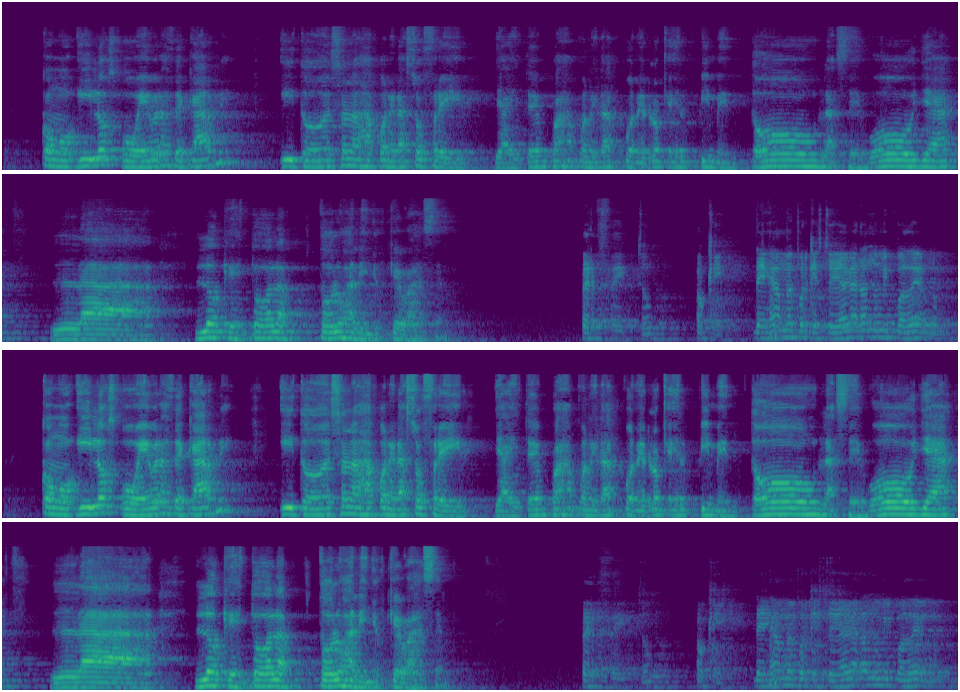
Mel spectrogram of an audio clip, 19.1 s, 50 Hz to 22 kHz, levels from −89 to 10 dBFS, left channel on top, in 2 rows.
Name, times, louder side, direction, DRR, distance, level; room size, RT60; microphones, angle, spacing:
voice 1, 0.4-2.3 2.8-4.7 4.9-9.6 10.0-11.2 11.5-14.0, right 4 dB, 65° right, 0.7 m, -29 dB
voice 2, 15.4-16.1 16.5-16.8 17.1-18.9, left 3 dB, 80° left, 2.5 m, -41 dB
23.0 x 15.5 x 8.0 m
head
